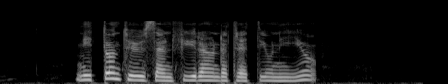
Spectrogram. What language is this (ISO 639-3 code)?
swe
